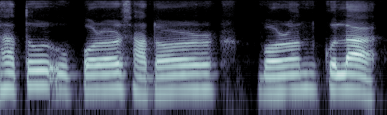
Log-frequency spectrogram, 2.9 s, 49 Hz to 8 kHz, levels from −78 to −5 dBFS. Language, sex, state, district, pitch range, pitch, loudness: Assamese, male, Assam, Hailakandi, 140-155 Hz, 150 Hz, -20 LUFS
